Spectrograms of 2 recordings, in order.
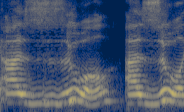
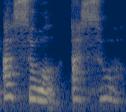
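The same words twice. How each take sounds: First: "azul" with a buzzing English Z; wrong Z sound. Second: "azul" with a soft hissed S for the z. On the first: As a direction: voice the z in "azul" as in "zoo". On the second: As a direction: say "azul" as "a-sool". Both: Shown as a demonstration. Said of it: "the Z is like an S".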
